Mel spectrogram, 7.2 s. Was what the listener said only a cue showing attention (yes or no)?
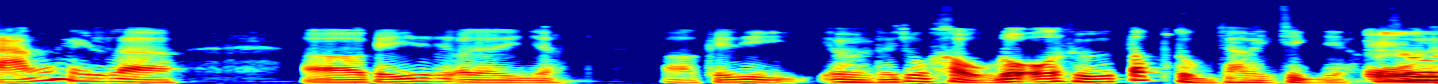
no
